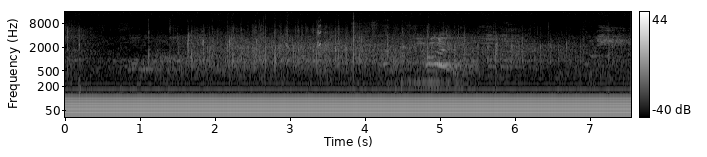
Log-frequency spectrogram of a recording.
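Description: A crowd cheers and murmurs in a large hall.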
